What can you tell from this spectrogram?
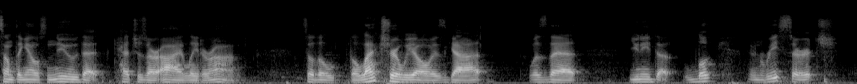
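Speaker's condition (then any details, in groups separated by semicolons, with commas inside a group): No condition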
